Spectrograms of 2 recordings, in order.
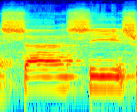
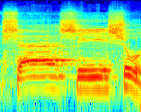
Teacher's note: Huruf sya itu dia tidak nempel lidahnya ke langit-langit, tapi sejajar saja dengan gigi seri bawah, cuman dia mengarah saja. Sya, shi, shu, mengarah ke langit-langit.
